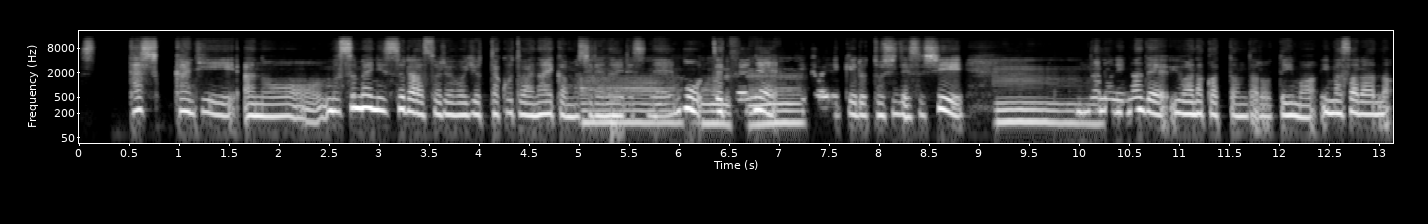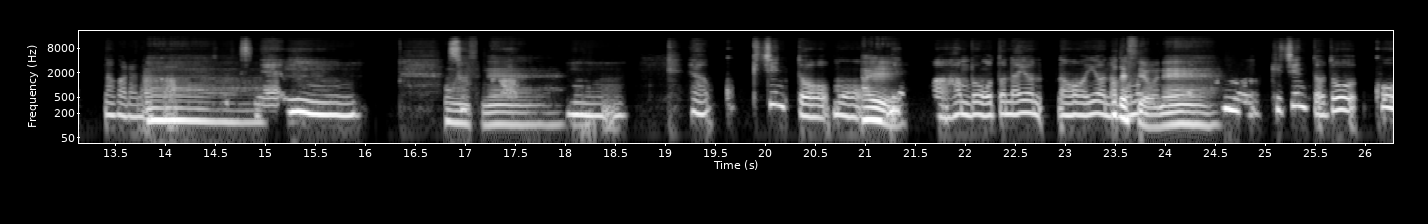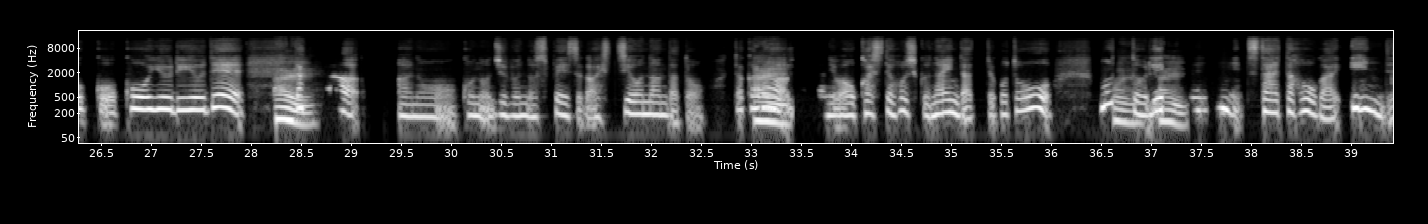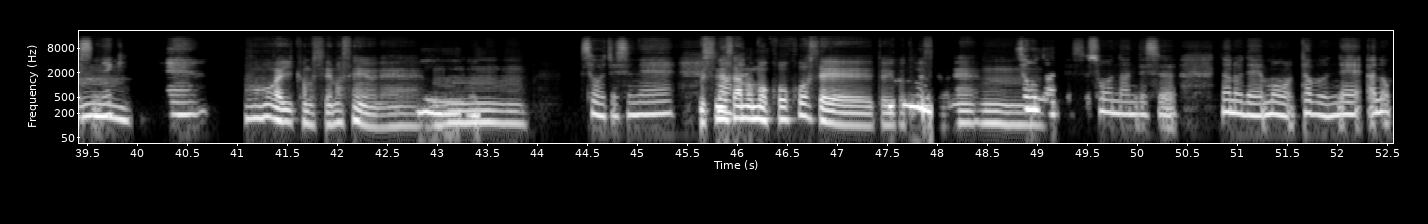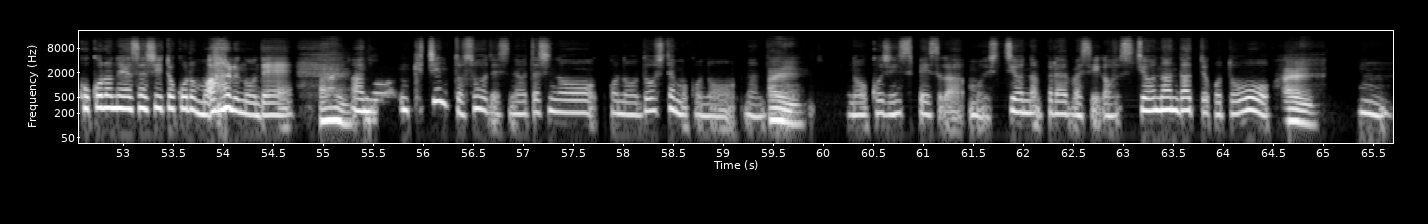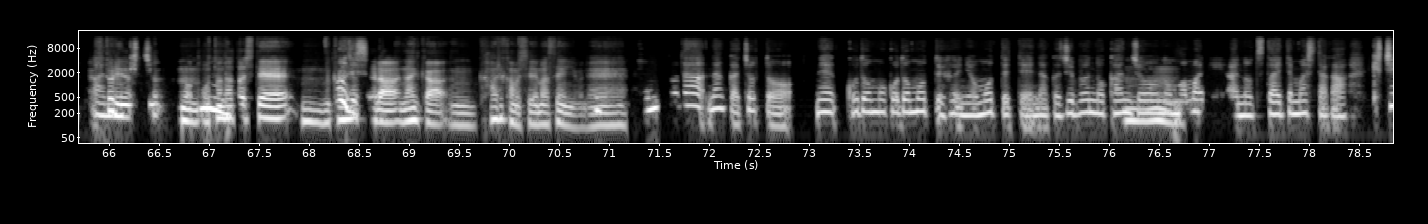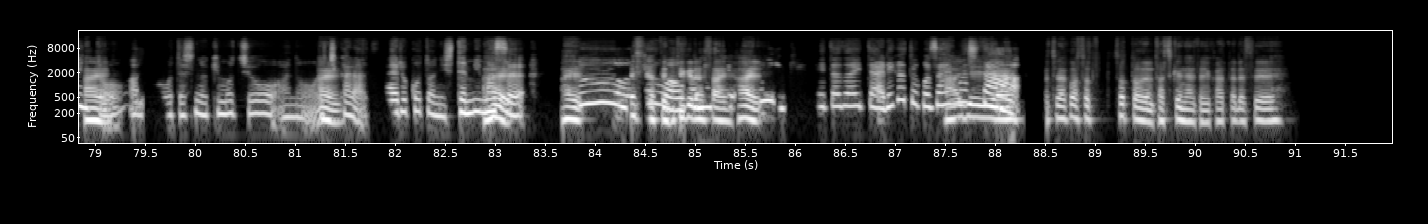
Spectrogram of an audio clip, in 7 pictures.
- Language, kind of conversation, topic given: Japanese, advice, 家族に自分の希望や限界を無理なく伝え、理解してもらうにはどうすればいいですか？
- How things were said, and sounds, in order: other background noise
